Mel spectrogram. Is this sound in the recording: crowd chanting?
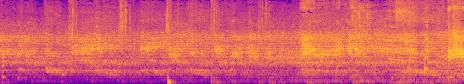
yes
